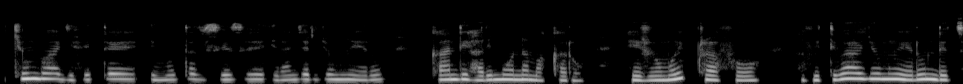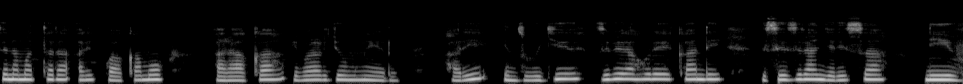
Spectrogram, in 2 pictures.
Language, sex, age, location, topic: Kinyarwanda, female, 18-24, Huye, health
